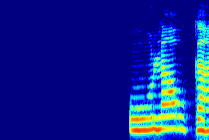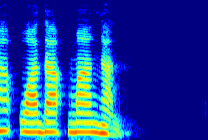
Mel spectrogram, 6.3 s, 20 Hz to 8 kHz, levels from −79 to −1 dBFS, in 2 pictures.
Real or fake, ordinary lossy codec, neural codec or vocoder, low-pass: fake; Opus, 24 kbps; vocoder, 22.05 kHz, 80 mel bands, Vocos; 7.2 kHz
